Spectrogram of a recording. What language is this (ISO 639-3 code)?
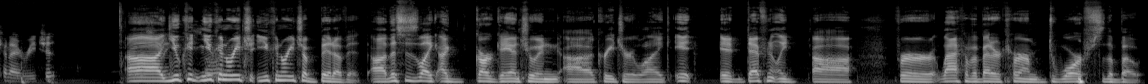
eng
